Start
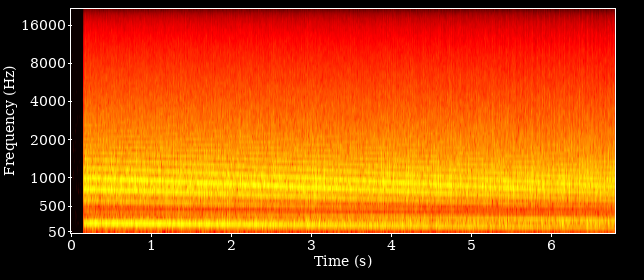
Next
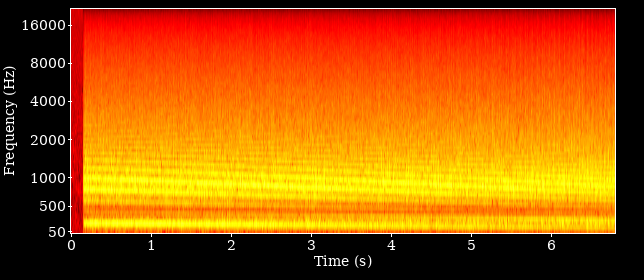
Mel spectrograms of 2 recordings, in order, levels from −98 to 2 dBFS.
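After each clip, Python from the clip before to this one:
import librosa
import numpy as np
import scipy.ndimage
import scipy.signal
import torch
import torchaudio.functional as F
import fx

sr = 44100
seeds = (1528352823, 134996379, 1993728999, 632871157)

y = fx.env_flatten(x, sr, amount_pct=50)
y = y * librosa.db_to_amplitude(2.5)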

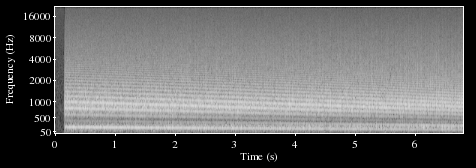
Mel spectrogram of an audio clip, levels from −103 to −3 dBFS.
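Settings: y = fx.mod_noise(x, sr, seeds[0], snr_db=21)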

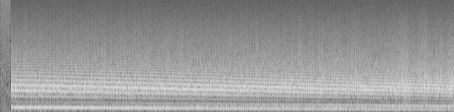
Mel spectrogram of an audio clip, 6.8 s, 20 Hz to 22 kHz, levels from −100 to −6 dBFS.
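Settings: y = fx.env_flatten(x, sr, amount_pct=70)
y = y * librosa.db_to_amplitude(-2.5)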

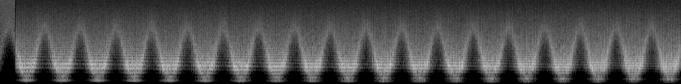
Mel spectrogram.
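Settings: y = fx.filter_lfo_highpass(x, sr, shape='sine', hz=2.8, low_hz=370.0, high_hz=5400.0, q=1.9)
y = y * librosa.db_to_amplitude(-1.5)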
